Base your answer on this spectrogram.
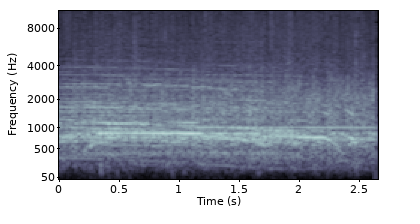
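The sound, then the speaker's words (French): Applause and cheering from an audience giving an ovation to a star guest: a dense, steady wash of clapping that stays loud and even from start to finish. “Je voudrais une ovation pour notre invité vedette.”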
